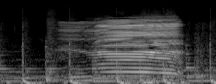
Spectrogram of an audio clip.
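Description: A single long bawl from cattle, lasting about a second and dipping in pitch as it ends, over background music with a steady beat.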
